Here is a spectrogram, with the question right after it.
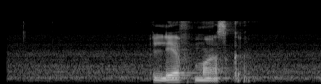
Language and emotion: Russian, neutral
